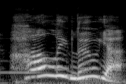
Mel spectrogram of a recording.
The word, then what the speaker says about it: Hallelujah: ，就会来这么一句 Hallelujah，这个 H 是不发音的。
